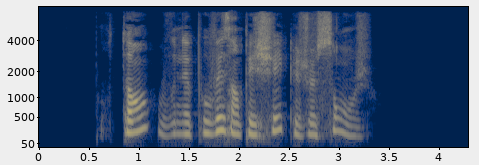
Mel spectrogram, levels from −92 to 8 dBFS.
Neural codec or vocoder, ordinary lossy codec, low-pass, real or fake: none; AAC, 32 kbps; 7.2 kHz; real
